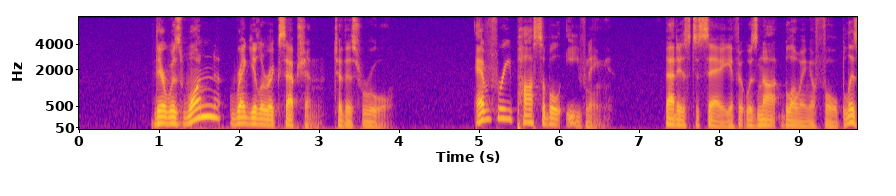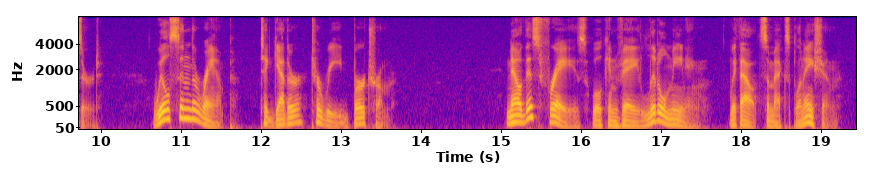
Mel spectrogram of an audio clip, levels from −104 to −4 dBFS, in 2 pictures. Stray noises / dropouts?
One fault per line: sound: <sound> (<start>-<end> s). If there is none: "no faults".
no faults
